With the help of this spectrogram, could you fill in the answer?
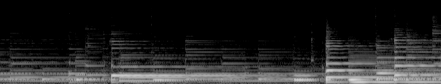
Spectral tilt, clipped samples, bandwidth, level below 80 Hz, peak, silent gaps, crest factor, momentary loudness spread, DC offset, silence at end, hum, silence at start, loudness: -10 dB/octave; under 0.1%; 5.6 kHz; -54 dBFS; -4 dBFS; none; 16 dB; 14 LU; under 0.1%; 0 s; none; 0 s; -21 LUFS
